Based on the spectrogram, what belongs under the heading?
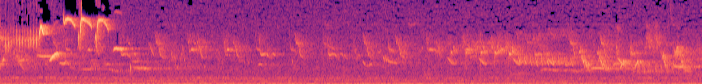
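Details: {'caption': 'Eurasian wren singing: a loud burst of very high, sharp notes followed by a long, rapid stream of trilled and twittering notes. Steady low rumble in the background throughout.'}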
